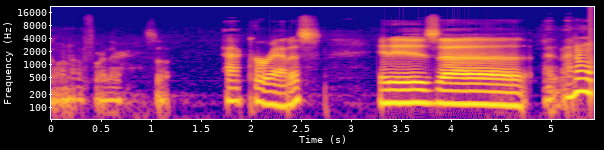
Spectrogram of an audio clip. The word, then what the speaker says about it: Acaratus: Arcadus is spelled, or Acaratus rather, is spelled like apparatus but with a C. So A C A R A T U S.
